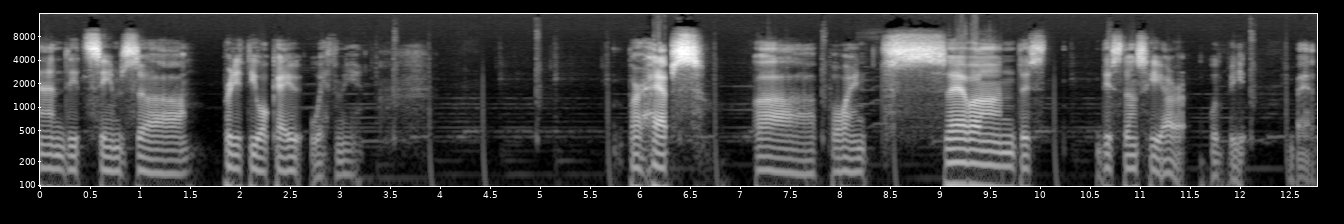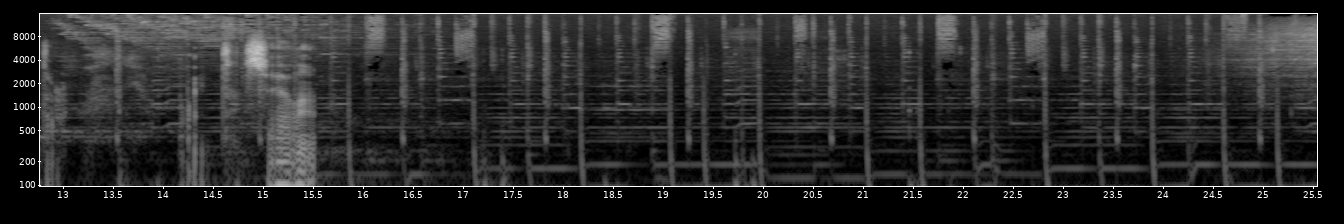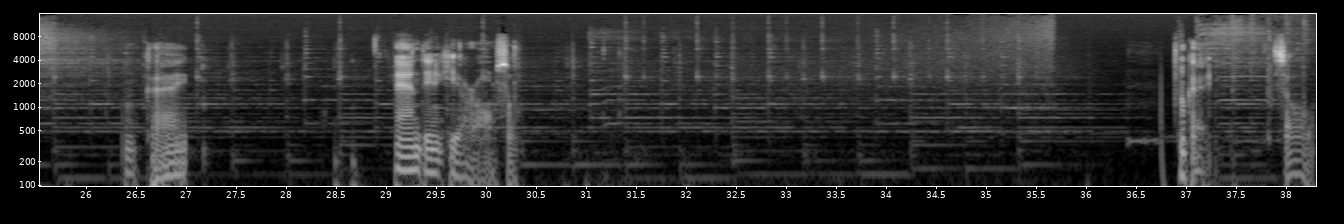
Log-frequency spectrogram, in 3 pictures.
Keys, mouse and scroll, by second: 0.0-1.3 scroll down 2, 9.3 click, 11.6 click, 13.5 0, 13.9 ., 14.7 7, 14.9 Return, 17.2 click, 19.7 click, 21.4 0, 21.8 ., 24.6 7, 25.1 Return, 28.5 click, 29.8 0, 30.2 ., 30.9 7, 31.2 Return, 36.1-37.5 scroll down 3.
